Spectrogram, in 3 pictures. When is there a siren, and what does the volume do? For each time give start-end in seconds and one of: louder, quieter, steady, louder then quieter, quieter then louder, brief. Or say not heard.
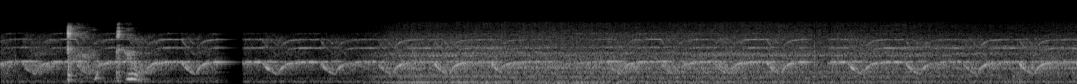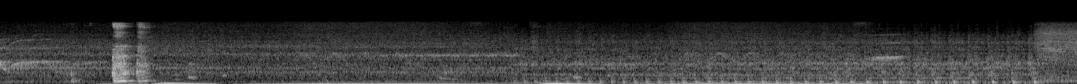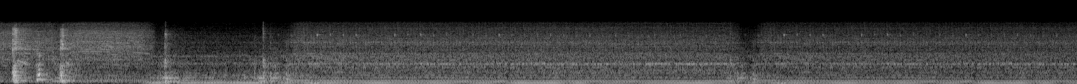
0.0-19.9 quieter.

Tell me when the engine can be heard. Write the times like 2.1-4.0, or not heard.
3.6-32.2.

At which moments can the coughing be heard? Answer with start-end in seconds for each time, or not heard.
0.7-1.4, 11.4-12.3, 21.6-22.3.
